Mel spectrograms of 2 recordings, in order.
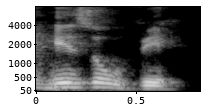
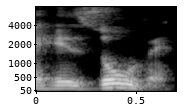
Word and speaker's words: resolver: Em português, é o mesmo nome que se dá para ele em inglês, só que a pronúncia não é resolver, é resolver, sensor resolver, que basicamente é um sensor que marca posição em um eixo.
